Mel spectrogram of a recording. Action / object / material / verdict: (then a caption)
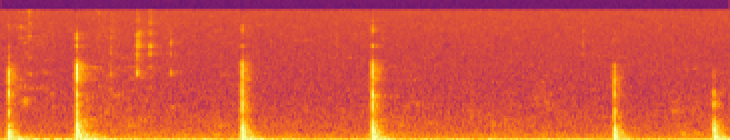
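tap / glass tablet touchscreen and plastic stylus / glass / none. The hard plastic tip of an Apple Pencil taps the glass touchscreen of a large, flat iPad lying as a solid slab on a fluffy rug, picking colours from the palette and placing dots. Six quick, light, dry clicks arrive at uneven intervals, each sharp and bright and dying away almost instantly. A steady low hum runs underneath.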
